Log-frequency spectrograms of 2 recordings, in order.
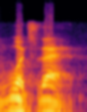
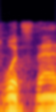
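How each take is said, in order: First: It is said confidently, with swagger. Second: It is said timidly, without swagger.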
